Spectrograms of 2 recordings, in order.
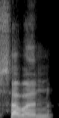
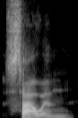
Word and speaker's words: Samhain: The Celtic pronunciation is Soen or Samhain or Samhain.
